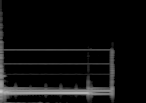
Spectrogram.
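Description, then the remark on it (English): A steady, buzzy telephone busy tone after a dropped call holds a low pitch for about a second with faint clicks along it, then cuts off abruptly into silence. “Oh, and we lost Greg. So we're going to find out later. Greg's going to call back.”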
